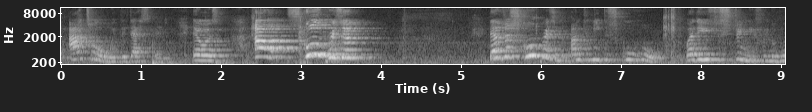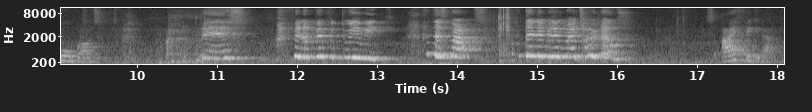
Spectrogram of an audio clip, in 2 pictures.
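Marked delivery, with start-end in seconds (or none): 1.9-3.7 loud, high shouted sentence; strict teacher. Acted. Teacher punishing desk-lid noise, loud angry command. 10.8-16.1 high, loud wail of complaint; pleading pupil. Acted. Pupil up the wall bars to miss, high mock wail. Pupil strung up in school prison.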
